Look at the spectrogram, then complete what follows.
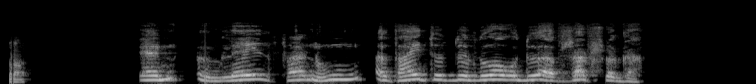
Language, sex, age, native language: Icelandic, male, 80-89, Icelandic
